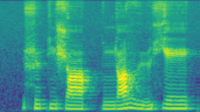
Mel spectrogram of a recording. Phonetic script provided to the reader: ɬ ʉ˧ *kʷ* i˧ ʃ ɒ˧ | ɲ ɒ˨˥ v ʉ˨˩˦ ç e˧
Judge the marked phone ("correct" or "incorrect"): incorrect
